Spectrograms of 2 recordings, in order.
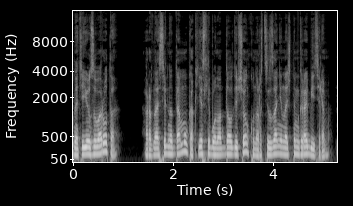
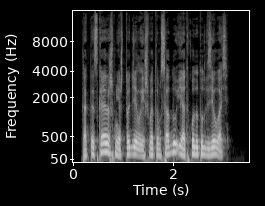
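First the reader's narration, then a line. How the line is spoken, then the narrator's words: Cold. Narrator (Russian): Холодно начал Нед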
